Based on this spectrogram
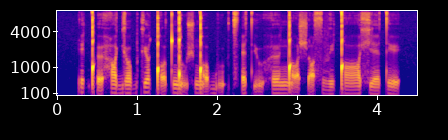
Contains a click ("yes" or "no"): yes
